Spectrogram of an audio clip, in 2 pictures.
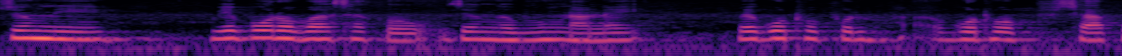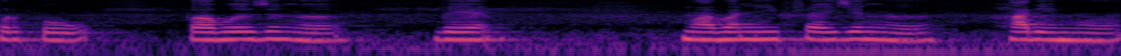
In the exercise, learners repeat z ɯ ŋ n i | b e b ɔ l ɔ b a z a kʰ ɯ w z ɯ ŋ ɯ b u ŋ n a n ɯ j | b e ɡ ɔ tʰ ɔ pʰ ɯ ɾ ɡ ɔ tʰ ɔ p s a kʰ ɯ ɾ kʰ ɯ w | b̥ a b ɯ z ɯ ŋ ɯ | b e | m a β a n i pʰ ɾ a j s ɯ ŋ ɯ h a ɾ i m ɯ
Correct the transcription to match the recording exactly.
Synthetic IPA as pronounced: z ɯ ŋ n i | b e b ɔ ɾ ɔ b a s a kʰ ɯ w z ɯ ŋ ɯ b u ŋ n a n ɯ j | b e ɡ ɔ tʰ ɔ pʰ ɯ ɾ ɡ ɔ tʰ ɔ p s a pʰ ɯ ɾ kʰ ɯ w | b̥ a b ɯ z ɯ ŋ ɯ | b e | m a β a n i pʰ ɾ a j z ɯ ŋ ɯ h a ɾ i m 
